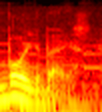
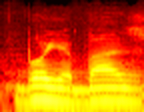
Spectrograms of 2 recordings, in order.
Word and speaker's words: bouillabaisse: pronounce this differently but usually in in the french if there's two s's it's not the z sound it's the hard s sound so you might hear some people say boya buzz or bullio bazer i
